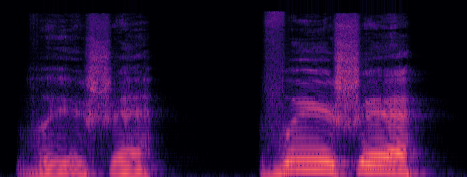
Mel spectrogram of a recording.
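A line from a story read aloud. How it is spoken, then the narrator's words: Groaning, miserable. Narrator (Russian): стонал несчастный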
